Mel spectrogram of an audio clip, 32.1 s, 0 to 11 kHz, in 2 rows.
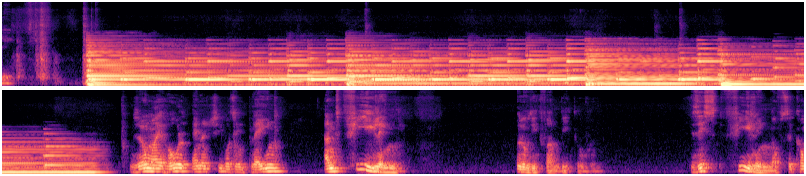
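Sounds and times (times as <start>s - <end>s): solo piano playing: 1.7s - 18.2s.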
